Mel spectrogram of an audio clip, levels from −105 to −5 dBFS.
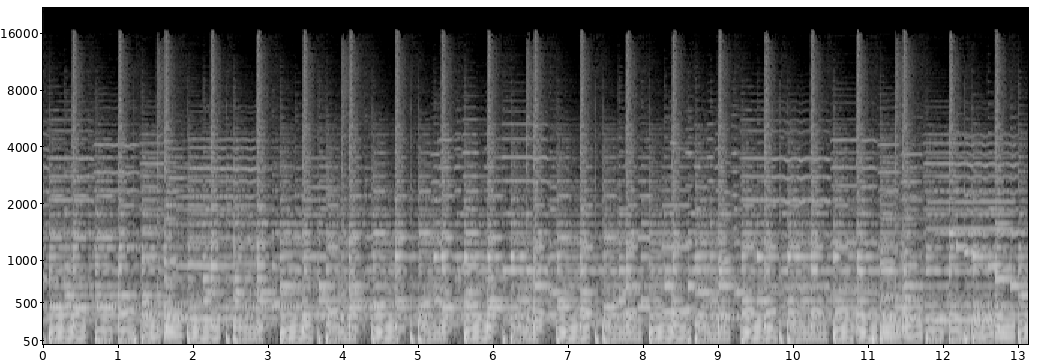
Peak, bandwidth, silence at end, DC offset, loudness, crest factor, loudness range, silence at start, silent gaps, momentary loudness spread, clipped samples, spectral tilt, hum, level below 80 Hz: -14 dBFS; 17 kHz; 0 s; under 0.1%; -30 LUFS; 14 dB; 1 LU; 0 s; none; 3 LU; under 0.1%; -6 dB/octave; none; -38 dBFS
